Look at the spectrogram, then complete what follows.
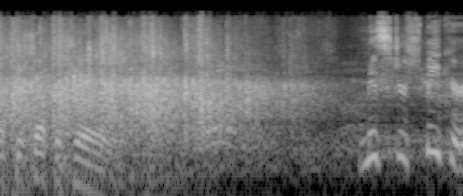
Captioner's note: some Applause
